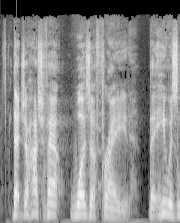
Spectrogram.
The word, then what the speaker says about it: Jehoshaphat: The king of Judah right at this point is Jehoshaphat, not Jehoshaphat, Jehoshaphat.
